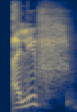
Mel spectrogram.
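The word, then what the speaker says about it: الف: ये अलिफ है, इसको अलिफ कहते हैं, और इसकी आवाज़ होती है अ, और ये इंग्लिश में भी लिखा हुआ है अ।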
